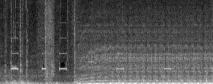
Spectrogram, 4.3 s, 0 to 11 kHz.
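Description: Mazda RX-7 FC's 13B turbo rotary engine cranking on the starter motor, which spins up about a second and a half in and turns it over in a rapid, even rhythm without catching. The engine is not getting fuel, and the owner finds the fuel pump isn't turning on. A short electronic beep repeats about once a second.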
